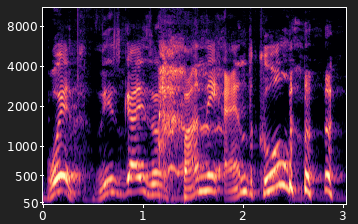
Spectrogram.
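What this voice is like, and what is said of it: Bad put-on Russian accent. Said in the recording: “Sorry about the terrible Russian accent”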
